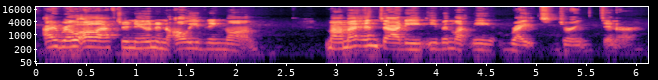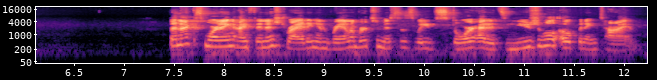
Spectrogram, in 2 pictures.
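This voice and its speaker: A woman reading a children's story aloud like a teacher, animated and explaining things simply for young listeners. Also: on the high side, moderate pace, poor audio. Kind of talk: expressive children's read-aloud with explanatory asides.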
